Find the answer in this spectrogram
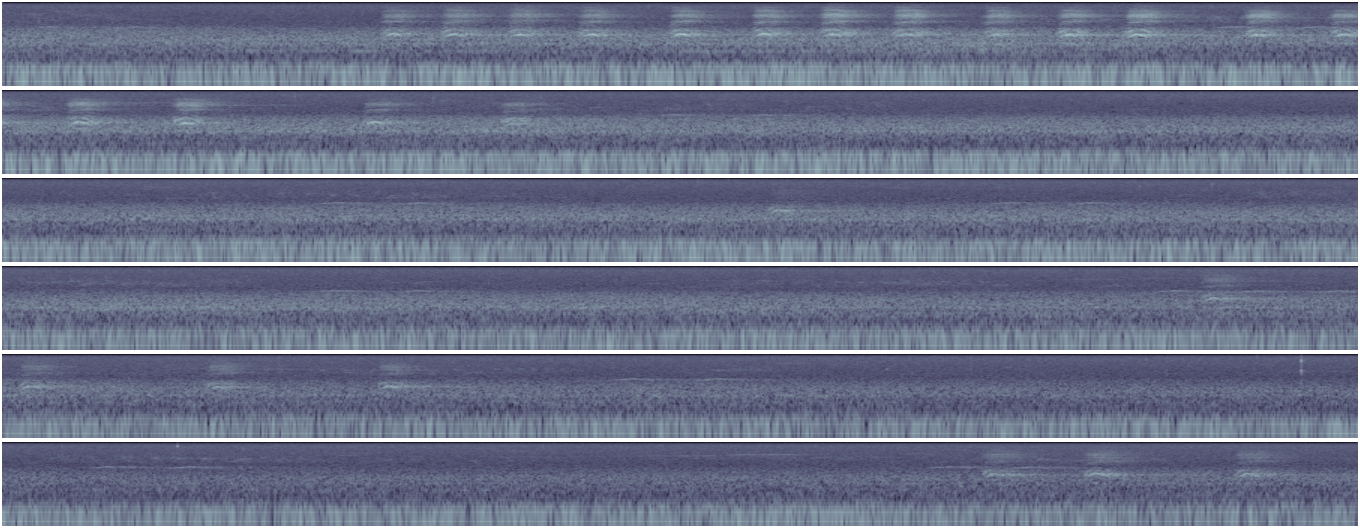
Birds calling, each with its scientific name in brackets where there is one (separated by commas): Tufted Titmouse (Baeolophus bicolor), American Crow (Corvus brachyrhynchos)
